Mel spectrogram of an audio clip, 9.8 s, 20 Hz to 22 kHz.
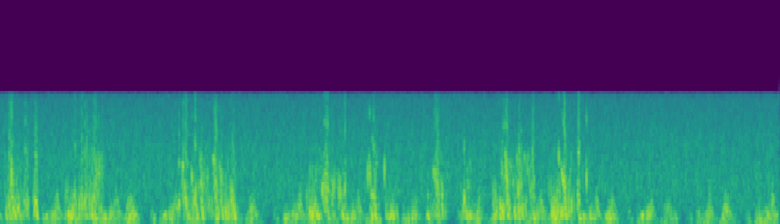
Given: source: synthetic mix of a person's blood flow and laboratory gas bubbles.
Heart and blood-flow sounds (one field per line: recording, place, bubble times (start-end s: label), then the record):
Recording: Doppler ultrasound of blood flow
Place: precordium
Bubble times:
0.05-0.54 s: bubbles
0.82-1.33 s: bubbles
2.22-3.01 s: bubbles
3.82-4.41 s: bubbles
4.58-5.02 s: bubbles
5.35-5.66 s: bubbles
5.75-6.01 s: bubbles
6.15-6.76 s: bubbles
6.85-7.40 s: bubbles
From the record:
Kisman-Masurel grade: 333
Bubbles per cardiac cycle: rolling drumbeat, 9 or more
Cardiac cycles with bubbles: 50 to 99%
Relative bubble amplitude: loud (0.450 to 0.775)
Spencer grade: 3 (all of the cardiac periods contain showers or single bubble signals, but not dominating or overriding the cardiac motion signals)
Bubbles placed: anywhere in the cardiac cycle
